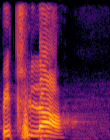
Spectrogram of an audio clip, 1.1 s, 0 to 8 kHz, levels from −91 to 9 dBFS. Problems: none marked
